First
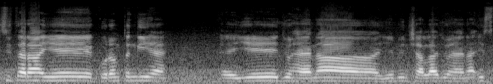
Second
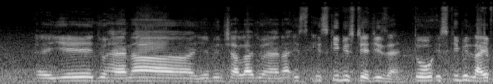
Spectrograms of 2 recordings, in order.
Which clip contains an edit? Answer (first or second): second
